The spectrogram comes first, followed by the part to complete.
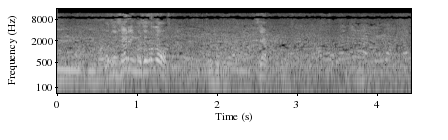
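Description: Indistinct men's voices talking close by, loudest in the first second and a half, over the chatter of a surrounding crowd.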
